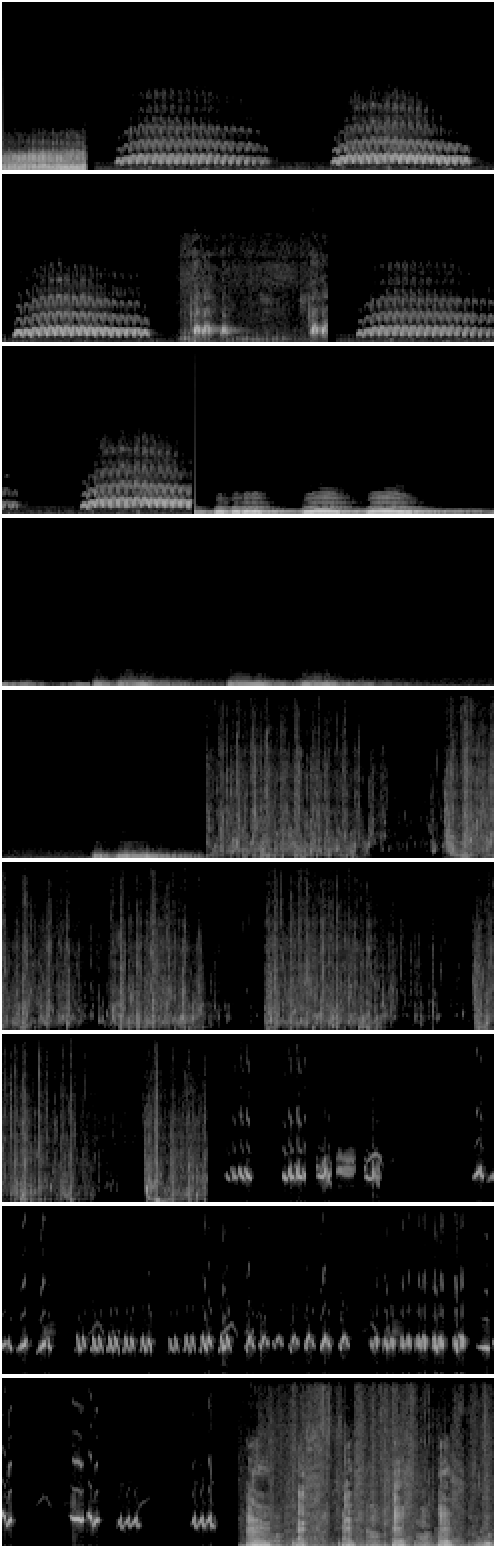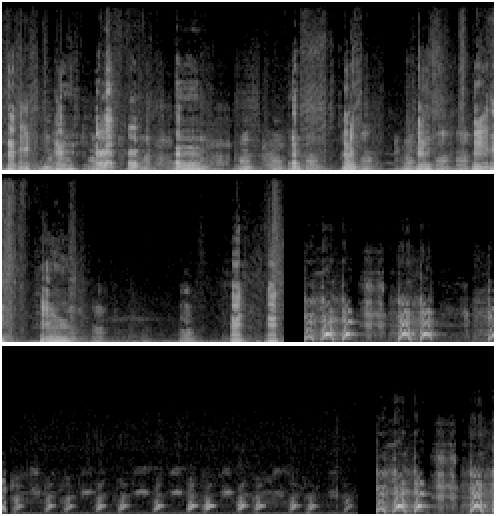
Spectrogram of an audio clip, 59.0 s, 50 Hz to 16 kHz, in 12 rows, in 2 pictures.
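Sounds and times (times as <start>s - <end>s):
breathy animal bursts: 41.8s - 52.0s
rapid rough animal calls: 41.8s - 52.0s.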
